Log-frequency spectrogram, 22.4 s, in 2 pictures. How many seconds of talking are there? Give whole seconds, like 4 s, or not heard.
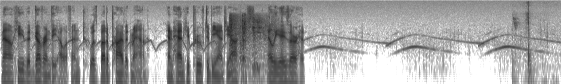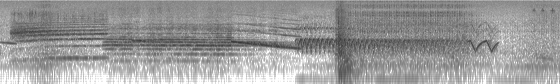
6 s.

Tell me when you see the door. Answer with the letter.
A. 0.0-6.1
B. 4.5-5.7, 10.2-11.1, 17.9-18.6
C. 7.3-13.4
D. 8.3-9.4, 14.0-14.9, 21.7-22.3
B.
